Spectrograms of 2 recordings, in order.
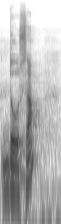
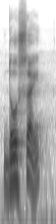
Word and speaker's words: dosa: is a pronunciation lesson dosa although written like this is pronounced in different ways across india you can call it dosa dosai and the variations go on a dosa is made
